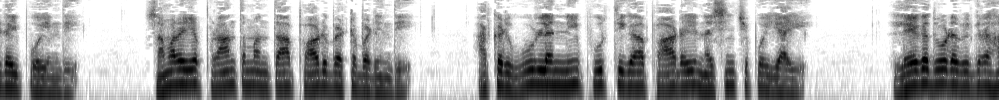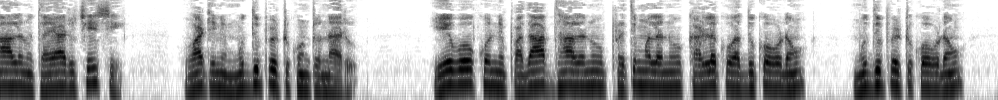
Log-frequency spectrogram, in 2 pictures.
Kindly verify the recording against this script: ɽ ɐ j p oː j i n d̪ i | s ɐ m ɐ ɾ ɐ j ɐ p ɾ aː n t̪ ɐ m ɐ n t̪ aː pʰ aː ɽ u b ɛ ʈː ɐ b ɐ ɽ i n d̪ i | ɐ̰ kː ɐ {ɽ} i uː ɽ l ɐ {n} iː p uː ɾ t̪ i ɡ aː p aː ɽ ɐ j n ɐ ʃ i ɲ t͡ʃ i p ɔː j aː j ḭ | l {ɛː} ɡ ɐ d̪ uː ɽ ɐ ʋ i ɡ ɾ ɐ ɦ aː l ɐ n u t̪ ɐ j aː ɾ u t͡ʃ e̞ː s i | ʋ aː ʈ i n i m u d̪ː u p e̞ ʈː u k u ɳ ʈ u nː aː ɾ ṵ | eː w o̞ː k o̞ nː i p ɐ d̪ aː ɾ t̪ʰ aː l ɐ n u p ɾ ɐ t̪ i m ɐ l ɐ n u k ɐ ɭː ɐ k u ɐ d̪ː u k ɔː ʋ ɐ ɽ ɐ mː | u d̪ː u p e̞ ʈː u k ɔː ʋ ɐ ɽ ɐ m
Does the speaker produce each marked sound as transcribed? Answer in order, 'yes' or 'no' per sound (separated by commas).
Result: yes, no, yes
